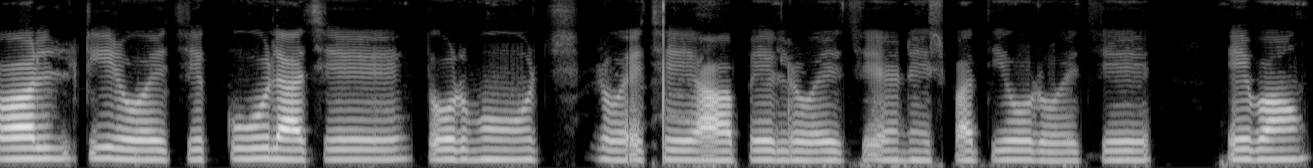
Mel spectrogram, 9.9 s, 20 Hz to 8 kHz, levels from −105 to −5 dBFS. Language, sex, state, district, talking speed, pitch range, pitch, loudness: Bengali, female, West Bengal, Jhargram, 65 wpm, 165-180 Hz, 175 Hz, -28 LUFS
